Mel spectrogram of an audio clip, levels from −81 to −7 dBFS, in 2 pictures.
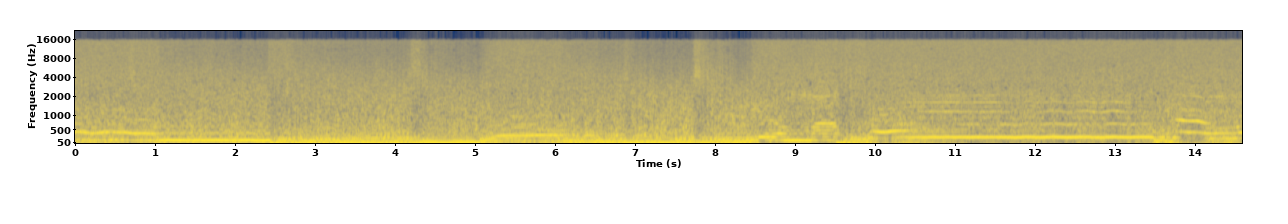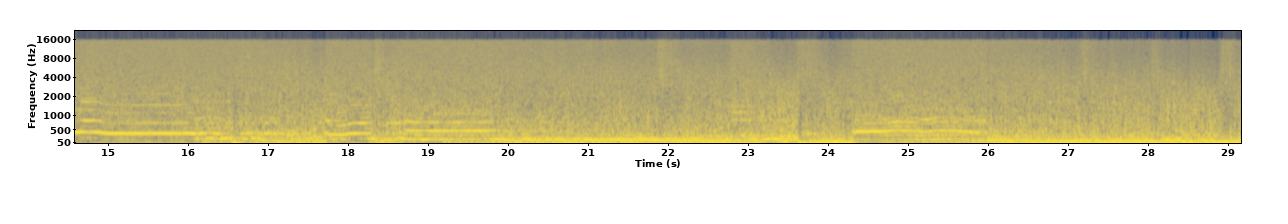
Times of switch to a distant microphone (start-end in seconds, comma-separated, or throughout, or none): none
